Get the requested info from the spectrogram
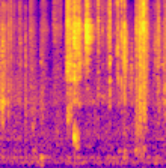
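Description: Wrapping paper rustling and crinkling as it is folded and pressed by hand, in short scrapes about a second in and again near the end.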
